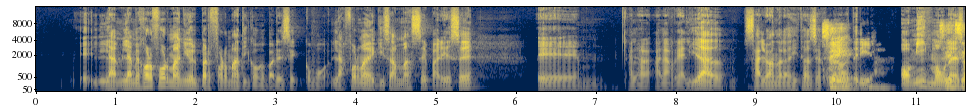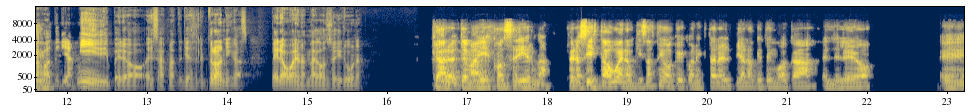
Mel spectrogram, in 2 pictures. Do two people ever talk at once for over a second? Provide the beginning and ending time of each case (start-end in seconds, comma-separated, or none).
none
